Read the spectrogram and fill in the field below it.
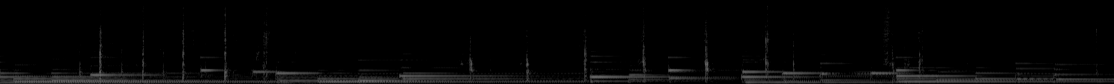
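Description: Oracle cards are shuffled for a tarot reading, making soft riffling taps and slaps at an uneven pace under steady background music, with no talk.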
